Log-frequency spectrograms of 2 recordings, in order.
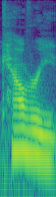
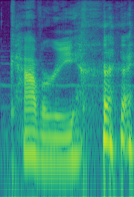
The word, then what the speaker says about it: cavalry: the main thing that Calvary does and I'll try and pronounce it right cavalry such difficulty with that word I know how it's spelled guys I know how it's supposed to be said and we are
